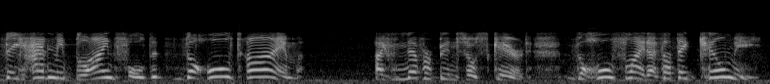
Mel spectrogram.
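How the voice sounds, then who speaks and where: A man's voice: extremely high pitch, big pitch swings, measured pace, narrow, tinny audio, full character voice. An actor playing an anxious, self-pitying male scientist in a video game cutscene, pleading and stammering indignantly in his own defense. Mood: nervous recounting. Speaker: accused scientist under interrogation.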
